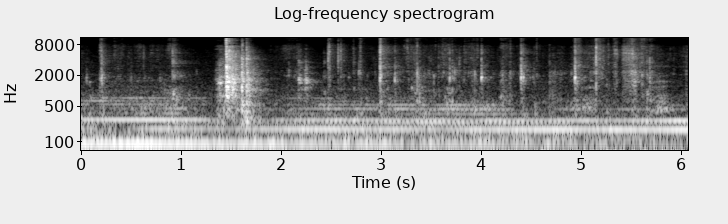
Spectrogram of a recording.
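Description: A few faint clicks and a short scrape as hands work fusible-link wires and terminals into place in a car's fuse box, over a steady low hum.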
